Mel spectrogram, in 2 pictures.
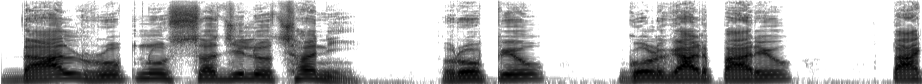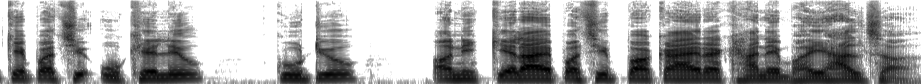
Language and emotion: Nepali, neutral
